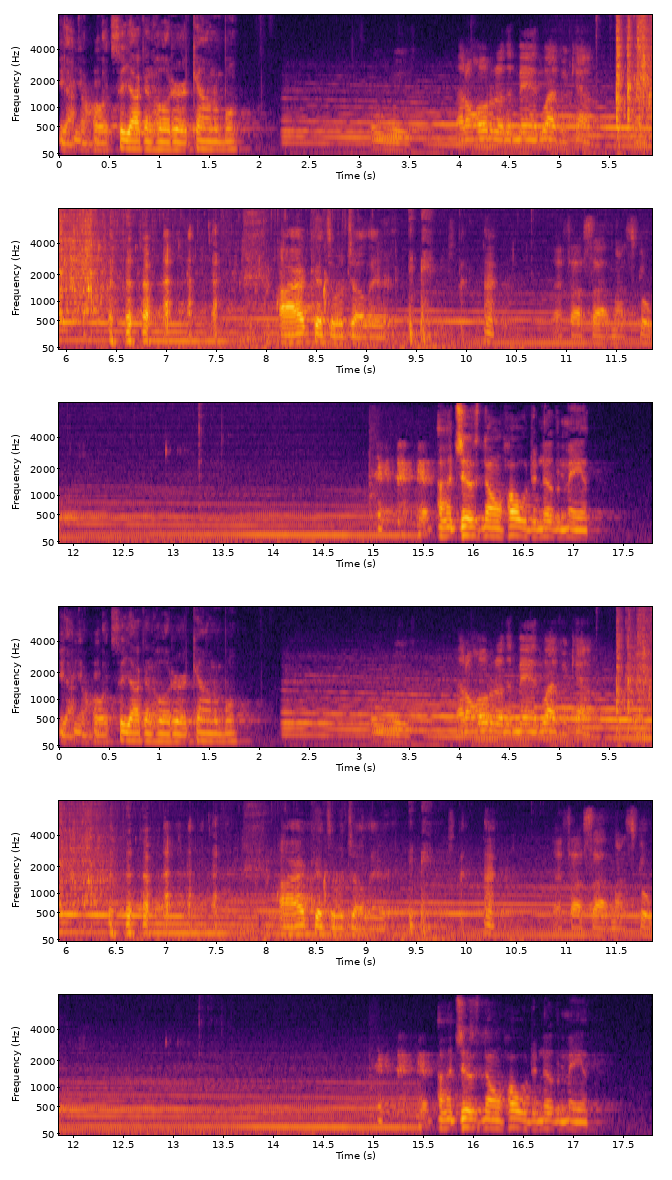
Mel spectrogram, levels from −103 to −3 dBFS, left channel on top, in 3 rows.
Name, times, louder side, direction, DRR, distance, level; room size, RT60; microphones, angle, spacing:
voice 1, 0.0-1.8 6.4-7.0 7.8-9.7, left 3 dB, 35° left, 1.1 m, -27 dB
sound 1, 2.2-15.5, right 2 dB, 30° right, 0.9 m, -37 dB
voice 2, 3.1-3.5 4.0-5.4 5.7-6.0 10.2-10.3 10.8-11.9, equal, ahead, 1.2 m, -31 dB
Splash splatter, 4.9-14.7, left 7 dB, 55° left, 3.3 m, -37 dB
voice 3, 15.0-17.1, left 4 dB, 75° left, 0.9 m, -27 dB
24.0 x 21.5 x 8.5 m
head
